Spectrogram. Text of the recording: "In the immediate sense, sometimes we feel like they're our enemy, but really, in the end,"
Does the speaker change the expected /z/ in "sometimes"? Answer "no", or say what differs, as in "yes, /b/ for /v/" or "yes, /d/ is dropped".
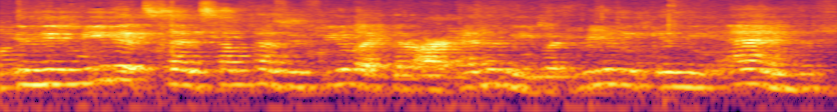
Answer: no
